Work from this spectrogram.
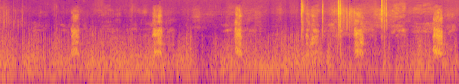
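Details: Boxer dog from a Boxer Club, training at a canine education centre in St Georges d'Orques, France, for breed character tests; about seven short, sharp barks spaced roughly half a second to a second apart over steady broadband background noise.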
